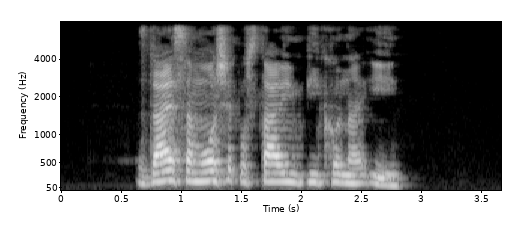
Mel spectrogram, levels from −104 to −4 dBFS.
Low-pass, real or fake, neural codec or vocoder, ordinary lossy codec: 7.2 kHz; real; none; none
